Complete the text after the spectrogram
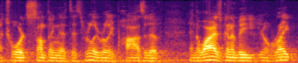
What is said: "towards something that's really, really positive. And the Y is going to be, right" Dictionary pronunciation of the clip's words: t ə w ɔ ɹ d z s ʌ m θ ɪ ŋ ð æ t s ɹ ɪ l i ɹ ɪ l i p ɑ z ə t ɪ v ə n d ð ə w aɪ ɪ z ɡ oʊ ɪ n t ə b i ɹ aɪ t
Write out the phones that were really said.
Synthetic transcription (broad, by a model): t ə w ɔ ɹ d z s ʌ m θ ɪ ŋ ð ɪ t s ɹ ɪ l i ɹ ɪ l i p ɑ z ə t ɪ v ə n ð ə w aɪ ɪ z ɡ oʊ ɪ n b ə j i ɹ aɪ t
